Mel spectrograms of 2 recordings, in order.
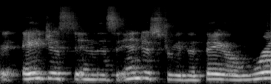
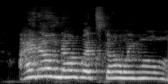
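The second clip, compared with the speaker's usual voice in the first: mock frantic, ranting outburst, freaked-out yelling; 4 semitones higher, 5 dB louder than usual. Retelling how a new hire started yelling at his boss: imitating someone yelling. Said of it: "starts yelling at him".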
